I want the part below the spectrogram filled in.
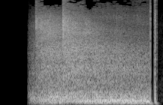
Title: Royal enfield misfire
